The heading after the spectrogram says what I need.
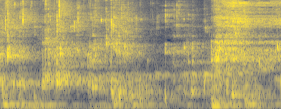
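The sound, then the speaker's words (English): Water gurgles and rushes down a drain in a steady, swirling wash of noise with small bubbling fluctuations throughout. “That's the sound of money going down the drain as appointments are lost.”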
